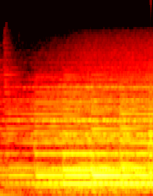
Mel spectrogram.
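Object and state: Nothing is struck.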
